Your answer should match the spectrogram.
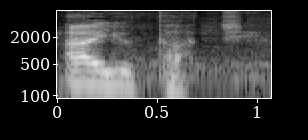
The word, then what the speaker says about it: Aiutaci: Aiutaci. Matteo says this with Italian inflection, accent on the second syllable.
